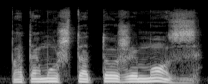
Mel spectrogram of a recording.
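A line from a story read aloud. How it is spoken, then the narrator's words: Interrupting with a sigh. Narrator (Russian): перебил его странник, вздохнув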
